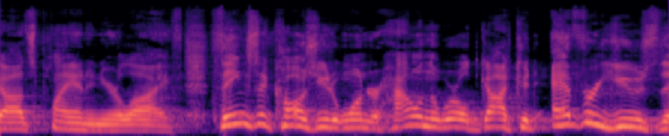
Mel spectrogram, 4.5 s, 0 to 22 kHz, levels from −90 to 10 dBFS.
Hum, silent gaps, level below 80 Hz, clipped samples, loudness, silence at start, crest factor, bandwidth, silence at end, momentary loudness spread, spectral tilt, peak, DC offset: none; none; -74 dBFS; under 0.1%; -24 LUFS; 0 s; 16 dB; 17.5 kHz; 0 s; 4 LU; -6 dB/octave; -6 dBFS; under 0.1%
